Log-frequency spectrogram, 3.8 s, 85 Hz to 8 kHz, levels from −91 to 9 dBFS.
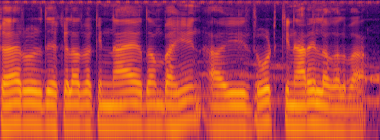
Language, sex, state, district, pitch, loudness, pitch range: Bhojpuri, male, Jharkhand, Palamu, 135 Hz, -16 LUFS, 130-140 Hz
